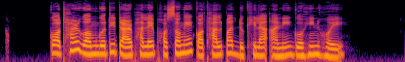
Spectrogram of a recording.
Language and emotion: Assamese, neutral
